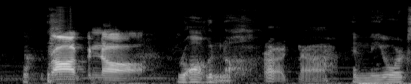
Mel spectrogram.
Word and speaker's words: Ragnar: It's actually Ragnar. Ragnar.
